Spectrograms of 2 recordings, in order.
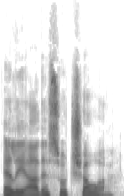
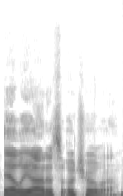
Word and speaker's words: Eliades Ochoa: Okay, now this I have a pronunciation, but I screwed up the last one, so I'm going to try my best. Eliotis? – Eliades Ochoa. – Eliades Ochoa.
